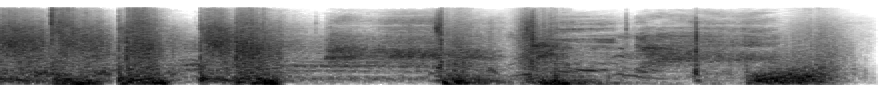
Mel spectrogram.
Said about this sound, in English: he gets a few shots off. Those gunshots sound really flat and pathetic.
